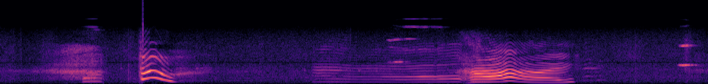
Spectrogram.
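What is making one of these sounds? A toddler squeals and coos happily close by.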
